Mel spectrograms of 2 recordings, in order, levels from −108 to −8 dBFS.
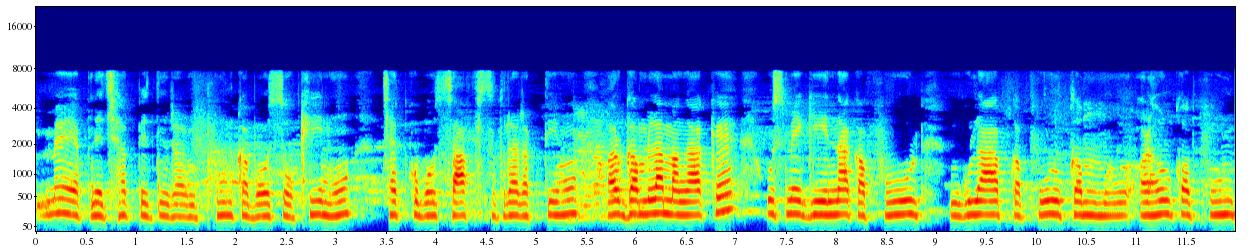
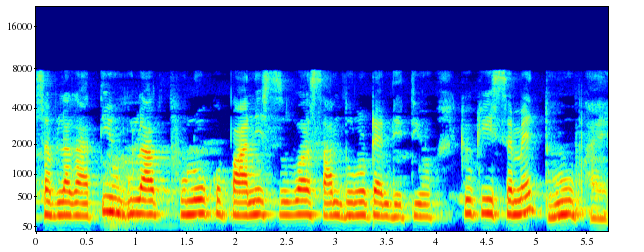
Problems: constant background noise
